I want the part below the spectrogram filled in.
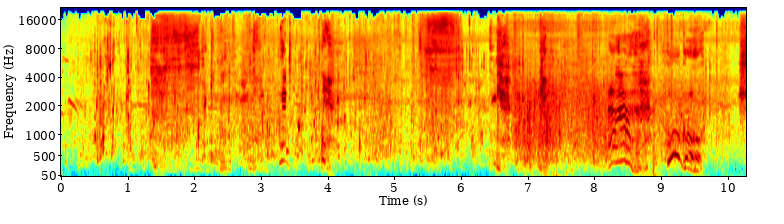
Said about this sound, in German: Und während ich so suchte, sprang auf einmal ein Biber aus dem Wasser.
